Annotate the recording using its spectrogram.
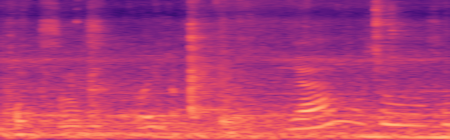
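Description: Voices talking in the background, with one sharp click about a second in.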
